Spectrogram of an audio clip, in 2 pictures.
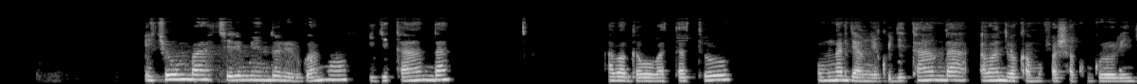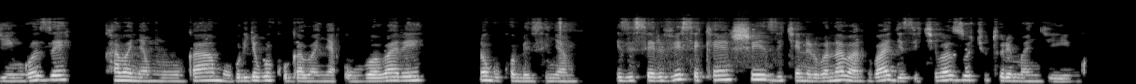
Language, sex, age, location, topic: Kinyarwanda, female, 36-49, Kigali, health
